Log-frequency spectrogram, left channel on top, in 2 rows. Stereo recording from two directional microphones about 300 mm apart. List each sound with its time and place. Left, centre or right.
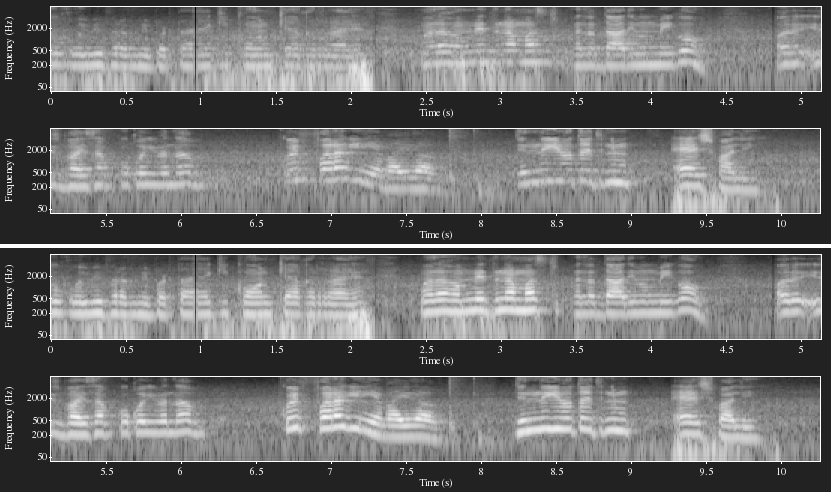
0.1 s a man's voice: centre
3.4 s a man's voice: centre
6.7 s a woman's voice: right; by 9.8 s centre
